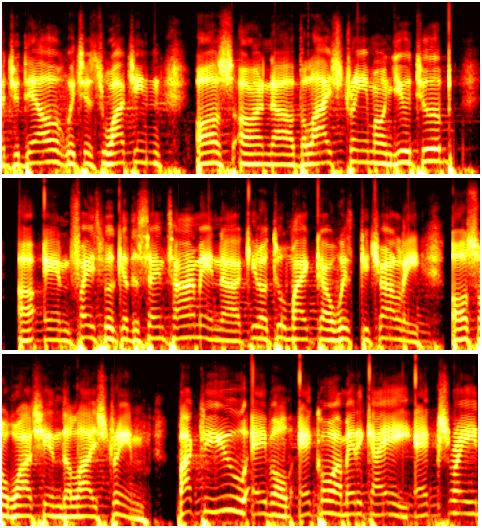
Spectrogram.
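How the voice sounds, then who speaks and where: A man's voice: a little high, sharp tone, clean tone, rough recording. A middle-aged man making casual ham radio contact as the operator, speaking hesitantly and repeating words and call signs, close on a studio microphone. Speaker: amateur radio operator and live streamer. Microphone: boom-arm studio microphone close to mouth, with headset.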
